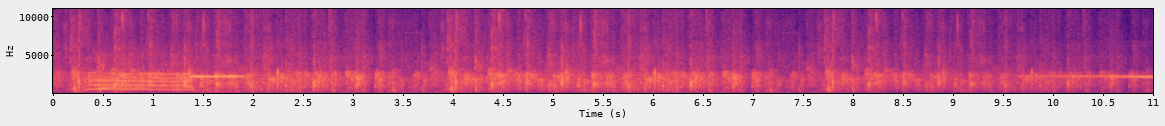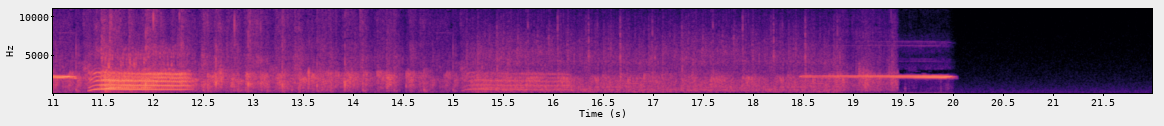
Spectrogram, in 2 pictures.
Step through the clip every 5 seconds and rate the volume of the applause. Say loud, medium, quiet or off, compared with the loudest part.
loud, loud, medium, quiet, off.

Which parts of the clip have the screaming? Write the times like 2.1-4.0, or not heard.
0.2-1.4, 11.3-12.4, 15.1-16.2.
